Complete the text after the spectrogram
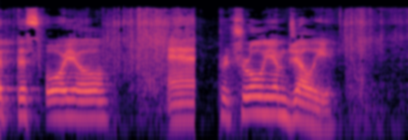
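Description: A plastic bag crinkles as it is handled.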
